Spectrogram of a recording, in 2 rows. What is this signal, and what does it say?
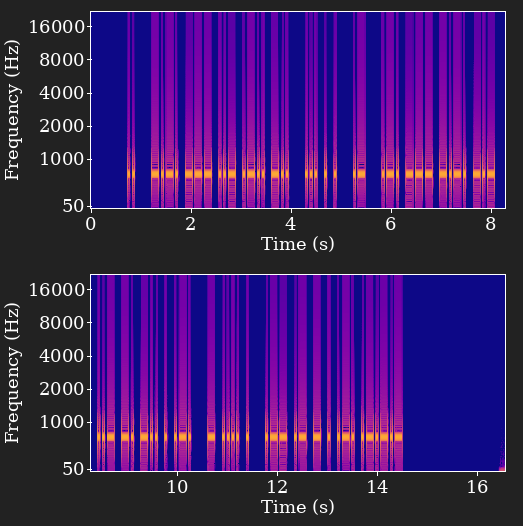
Morse code, heard as a keyed tone, about 25 wpm, 700 Hz. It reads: I COULD SEE A ROCK UNDER THE WATER.
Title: Sentences from Top 1000 Words - Review Part 2 - 25wpm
